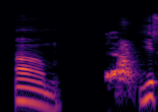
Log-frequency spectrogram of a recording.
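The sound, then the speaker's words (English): A dog barks a few times, starting with a long drawn-out bark that falls in pitch, then two shorter, rougher barks after a brief pause, loud. “As my dog goes the hell off.”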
